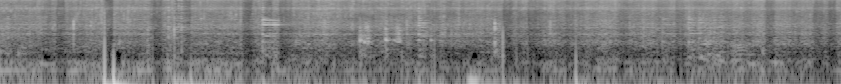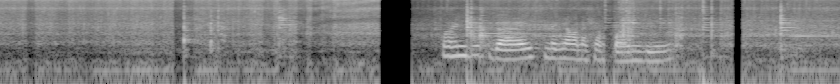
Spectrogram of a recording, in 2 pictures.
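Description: A metal spoon scrapes and knocks against a pot.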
